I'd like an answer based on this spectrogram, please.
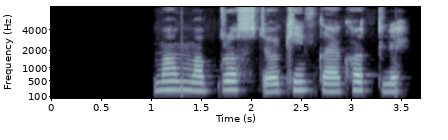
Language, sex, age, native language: Icelandic, male, 8, Icelandic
